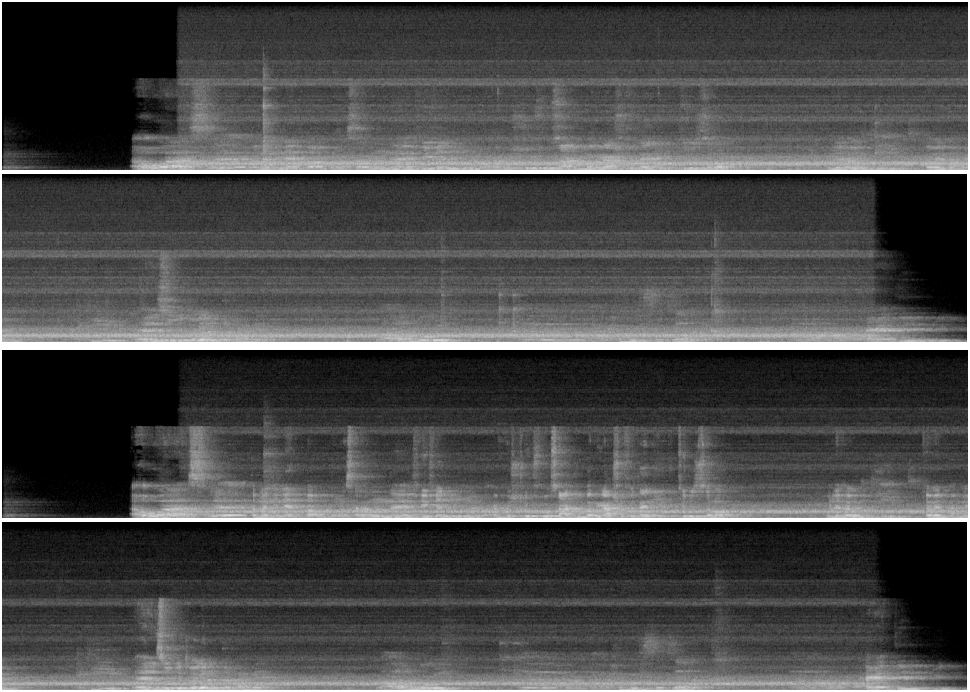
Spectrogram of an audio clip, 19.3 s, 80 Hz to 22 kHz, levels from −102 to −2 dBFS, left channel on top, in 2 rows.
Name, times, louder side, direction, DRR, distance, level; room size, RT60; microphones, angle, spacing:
voice 1, 1.3-7.3 8.2-8.7 9.1-9.8 11.0-12.0 18.2-19.1, right 2 dB, 90° right, 0 dB, 0.6 m, -28 dB
Fire, 1.7-18.4, left 3 dB, 80° left, 0.4 m, -32 dB
voice 2, 10.4-10.8 11.6-12.3 13.4-14.1 14.8-16.6 17.5-18.5, equal, 5° left, -4 dB, 0.7 m, -30 dB
4.1 x 3.9 x 2.3 m, 1.2 s
head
